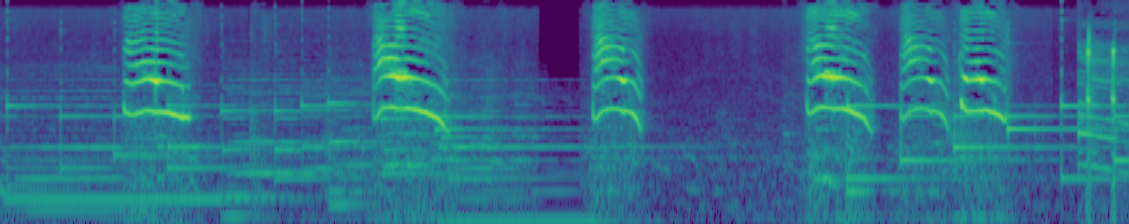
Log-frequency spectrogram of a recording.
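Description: Kitten meowing: six short, high meows, each rising and then falling in pitch, the last three coming in quick succession.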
